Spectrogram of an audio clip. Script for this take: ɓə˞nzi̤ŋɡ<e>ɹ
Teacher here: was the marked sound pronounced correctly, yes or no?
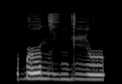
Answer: no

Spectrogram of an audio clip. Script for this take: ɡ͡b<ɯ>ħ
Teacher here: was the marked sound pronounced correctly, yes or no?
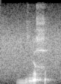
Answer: no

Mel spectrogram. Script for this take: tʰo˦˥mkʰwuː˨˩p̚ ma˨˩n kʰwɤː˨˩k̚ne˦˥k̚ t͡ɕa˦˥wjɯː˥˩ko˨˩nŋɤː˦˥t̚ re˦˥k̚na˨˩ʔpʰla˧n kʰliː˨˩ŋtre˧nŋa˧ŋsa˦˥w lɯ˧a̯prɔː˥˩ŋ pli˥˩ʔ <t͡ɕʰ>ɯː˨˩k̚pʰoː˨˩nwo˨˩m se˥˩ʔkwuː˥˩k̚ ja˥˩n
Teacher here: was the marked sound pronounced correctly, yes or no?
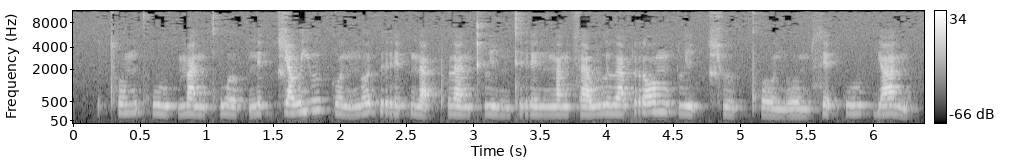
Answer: yes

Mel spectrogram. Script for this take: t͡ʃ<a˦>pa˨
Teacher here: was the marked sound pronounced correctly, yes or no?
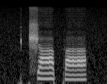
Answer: yes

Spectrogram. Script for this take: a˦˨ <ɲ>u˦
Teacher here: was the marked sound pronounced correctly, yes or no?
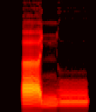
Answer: yes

